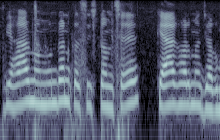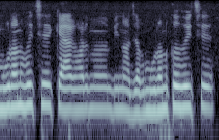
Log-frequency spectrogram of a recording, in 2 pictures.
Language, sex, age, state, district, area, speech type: Maithili, female, 45-60, Bihar, Darbhanga, rural, spontaneous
